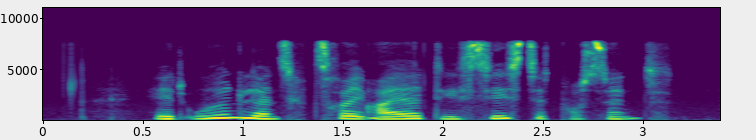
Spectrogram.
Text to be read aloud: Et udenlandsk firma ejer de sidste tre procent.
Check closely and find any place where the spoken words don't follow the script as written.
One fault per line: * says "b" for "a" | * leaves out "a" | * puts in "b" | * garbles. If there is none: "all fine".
* says "tre" for "firma"
* leaves out "tre"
